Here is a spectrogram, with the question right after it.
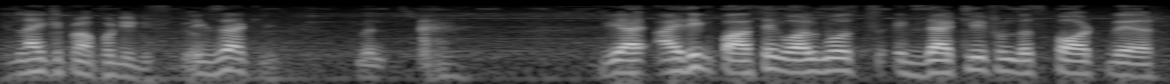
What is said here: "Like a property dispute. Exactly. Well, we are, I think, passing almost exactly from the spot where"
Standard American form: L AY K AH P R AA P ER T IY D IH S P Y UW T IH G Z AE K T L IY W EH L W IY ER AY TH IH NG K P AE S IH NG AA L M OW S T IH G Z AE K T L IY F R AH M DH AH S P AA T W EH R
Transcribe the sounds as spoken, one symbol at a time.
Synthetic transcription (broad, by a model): L AY K AH P R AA P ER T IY D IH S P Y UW IH G Z AE K T L IY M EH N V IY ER AY T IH NG K P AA S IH NG AA L M OW S T IH G Z AE K T L IY F R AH M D AH S P AA T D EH R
